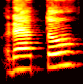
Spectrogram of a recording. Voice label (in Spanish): Otomí, mujer; seis; Cantidad; INALI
